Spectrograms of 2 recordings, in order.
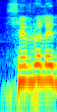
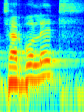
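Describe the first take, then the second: First: It is said with standard English pronunciation. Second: It is said with a mother-tongue accent.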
